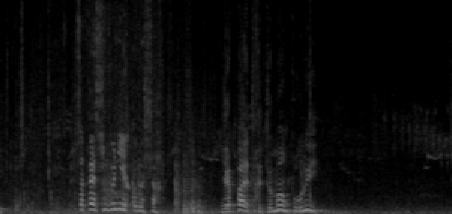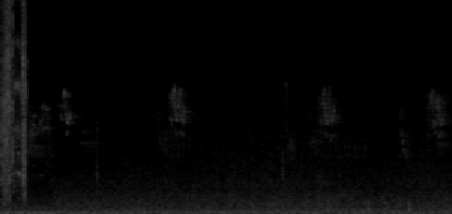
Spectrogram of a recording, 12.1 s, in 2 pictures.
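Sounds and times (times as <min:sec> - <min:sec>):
sharp clicks: 0:06.0 - 0:06.5.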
